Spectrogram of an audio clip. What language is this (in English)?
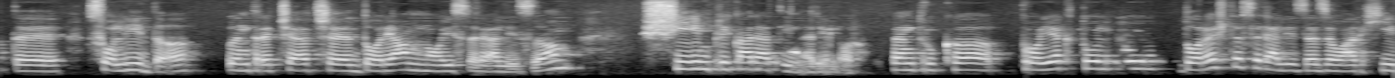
Romanian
